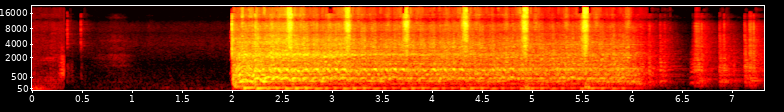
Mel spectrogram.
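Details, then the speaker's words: Freshly painted Cummins diesel in a Land Rover Defender swap, first start attempt on rigged battery and starter wires: about four seconds of cranking with a loose rhythmic chug that never catches while air is bled from the fuel system; diesel squirted from loose lines. "So, I can see that this one's got diesel and it's squirting everywhere. So, I'm going to tighten this one up."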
